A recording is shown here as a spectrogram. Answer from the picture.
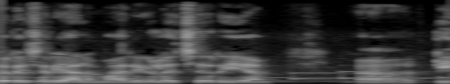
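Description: A voice talking over background music, with a steady chime-like tone in the music.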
